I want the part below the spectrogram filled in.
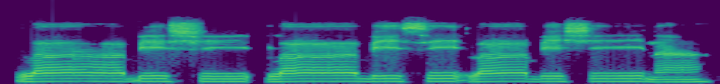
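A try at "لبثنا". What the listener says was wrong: সা বলে যেটা জানি সেটা হচ্ছে সিন। এটা কি সিন? হ্যাঁ, লাবিথিনা।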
